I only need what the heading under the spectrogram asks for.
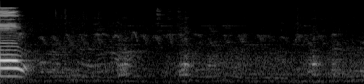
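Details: A talking hill myna from Chiang Mai speaks New Year blessings: one loud, harsh burst, then a few soft, speech-like syllables spread unevenly over the next three seconds.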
